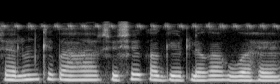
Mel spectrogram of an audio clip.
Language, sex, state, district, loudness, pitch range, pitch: Hindi, female, Goa, North and South Goa, -13 LUFS, 195-215 Hz, 205 Hz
